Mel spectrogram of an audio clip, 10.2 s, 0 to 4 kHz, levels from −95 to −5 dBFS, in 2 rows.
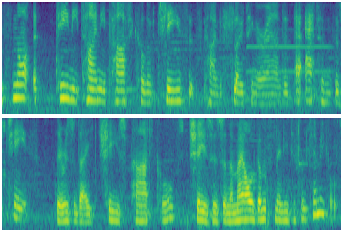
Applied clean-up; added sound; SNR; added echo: none; Wind instrument, woodwind instrument; 20 dB; none.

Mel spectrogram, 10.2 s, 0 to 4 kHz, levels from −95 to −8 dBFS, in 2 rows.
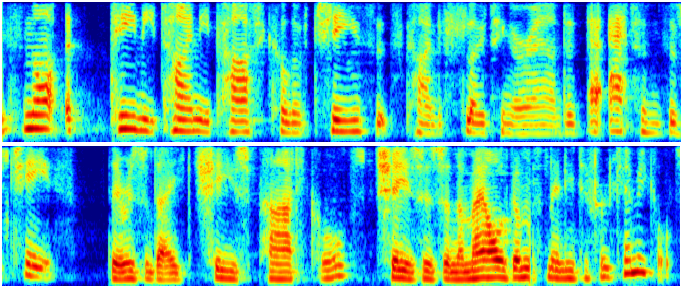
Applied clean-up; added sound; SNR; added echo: neural mask model DeepFilterNet 3.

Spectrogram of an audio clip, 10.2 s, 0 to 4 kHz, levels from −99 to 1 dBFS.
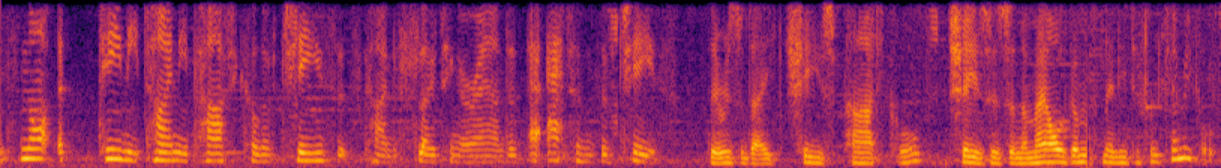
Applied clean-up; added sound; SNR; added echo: none; none; none; none.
